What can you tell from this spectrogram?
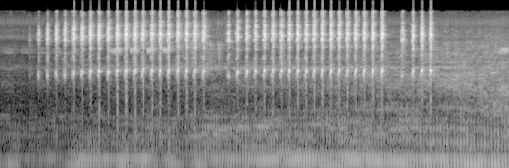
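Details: Belalang kecek grasshopper, used as tutor audio for cage birds, gives bursts of rapid, even, rasping pulses broken by short pauses, over a faint low hum in the background.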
